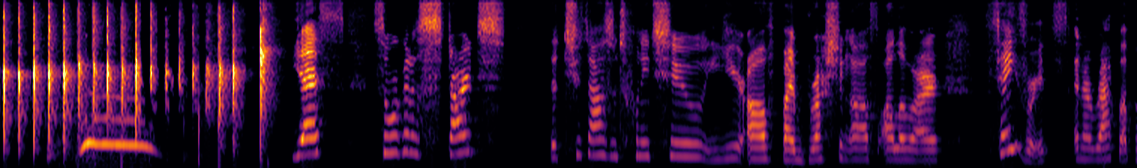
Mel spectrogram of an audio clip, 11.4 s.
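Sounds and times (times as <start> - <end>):
round of applause: 0.0 - 2.8
speech: 2.9 - 11.3.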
